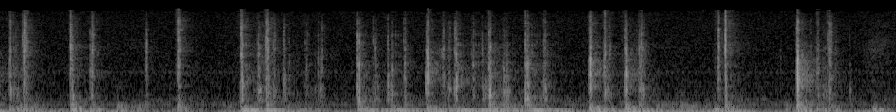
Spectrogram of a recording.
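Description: Typing on a computer keyboard: an irregular run of quiet keystroke clicks as a password is entered.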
